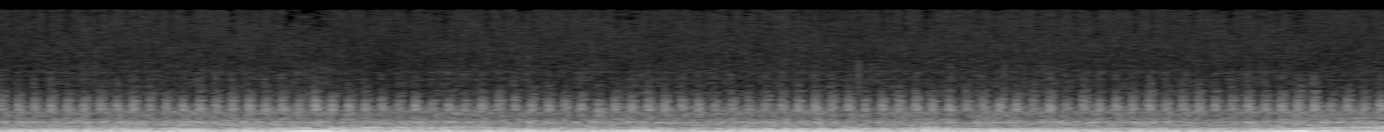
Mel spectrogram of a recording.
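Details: New Kia Optima at idle. A dull, rapid, regular knocking rides under the low engine hum at a steady pace; the official dealer claims the knock is a normal feature of the engine: engine knock.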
